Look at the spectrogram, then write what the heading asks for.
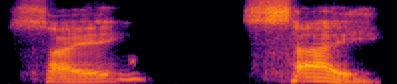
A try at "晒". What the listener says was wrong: Oke, bunyinya sudah benar, cuma nadanya ya Pak. Nada itu nada satu, jadi caranya gini. Sai. Jangan turun Pak.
